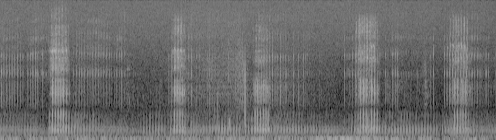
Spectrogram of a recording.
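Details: Domestic cat purring steadily, a low pulsing rumble with louder breathy surges about every one and a half to two seconds, five swells in all, in a quiet indoor setting.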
